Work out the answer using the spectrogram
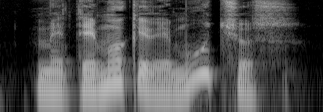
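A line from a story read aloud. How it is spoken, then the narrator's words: Exclaiming duchess. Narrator (Spanish): exclamó la duquesa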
